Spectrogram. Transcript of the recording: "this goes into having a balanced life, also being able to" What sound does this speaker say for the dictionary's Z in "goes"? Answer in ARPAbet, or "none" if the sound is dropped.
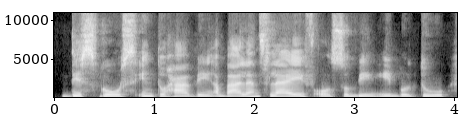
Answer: S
